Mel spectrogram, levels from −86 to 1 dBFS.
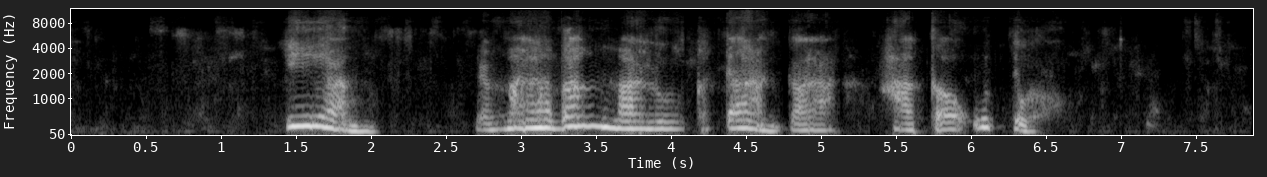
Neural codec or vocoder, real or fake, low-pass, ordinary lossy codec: codec, 24 kHz, 1.5 kbps, HILCodec; fake; 10.8 kHz; Opus, 16 kbps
